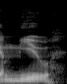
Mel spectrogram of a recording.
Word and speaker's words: emu: who's probably be like yeah but you're still pronouncing it wrong i don't care man in this part of the world we say emu i think it was like a mew anyway i've seen them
